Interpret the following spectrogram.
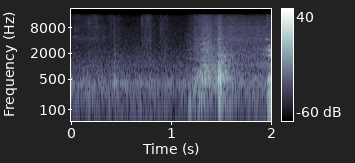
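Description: Hands handling soft dough balls and a square metal baking pan, with one short knock from the pan about a second and a half in.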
